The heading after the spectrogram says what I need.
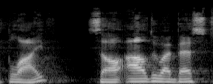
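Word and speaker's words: Blaidd: the half wol uh in this game you're actually going to hear the NPCs pronounce him as blly so I'll do my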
